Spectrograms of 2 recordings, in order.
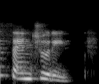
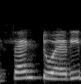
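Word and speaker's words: Centaury: ठीक है नेक्स्ट इ सेंचुरी सी एन टीयू ए आर वाय सेंचरी भी कई लोग बोलते बट आई प्रोनाउंस ट सेंचुरी सेंचुरी इ फॉर दोज पीपल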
